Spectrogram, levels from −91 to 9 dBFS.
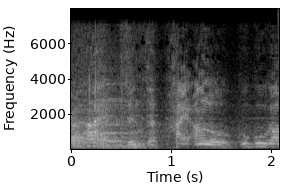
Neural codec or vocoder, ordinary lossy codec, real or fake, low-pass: codec, 16 kHz, 0.4 kbps, LongCat-Audio-Codec; none; fake; 7.2 kHz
